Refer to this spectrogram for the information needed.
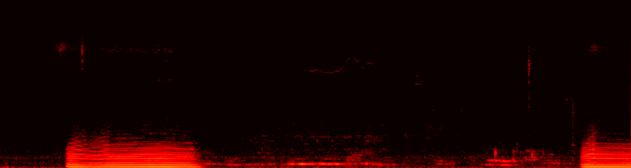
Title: Tippy the cat snoring and Twitching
